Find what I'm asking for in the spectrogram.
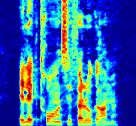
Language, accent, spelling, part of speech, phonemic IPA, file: French, France, électroencéphalogramme, noun, /e.lɛk.tʁo.ɑ̃.se.fa.lɔ.ɡʁam/, LL-Q150 (fra)-électroencéphalogramme.wav
- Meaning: electroencephalogram (a recording of electrical brain activity made by an electroencephalograph)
